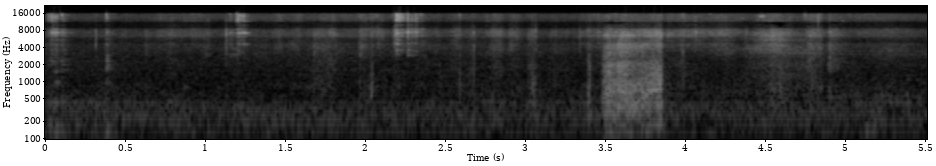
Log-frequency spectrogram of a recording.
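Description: Zip on a nightie drawn once, a short rasp about three and a half seconds in, with faint handling clicks around it.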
